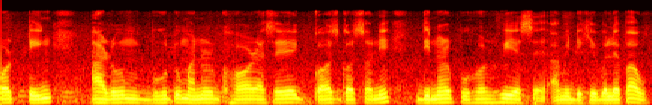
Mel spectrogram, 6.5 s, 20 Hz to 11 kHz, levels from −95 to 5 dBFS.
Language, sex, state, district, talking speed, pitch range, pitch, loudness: Assamese, male, Assam, Sonitpur, 130 wpm, 105-115 Hz, 110 Hz, -15 LUFS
